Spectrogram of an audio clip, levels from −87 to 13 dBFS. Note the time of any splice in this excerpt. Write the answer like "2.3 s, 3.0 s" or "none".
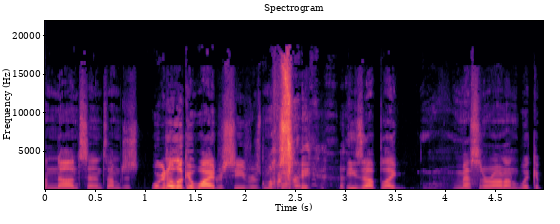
1.0 s, 3.0 s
